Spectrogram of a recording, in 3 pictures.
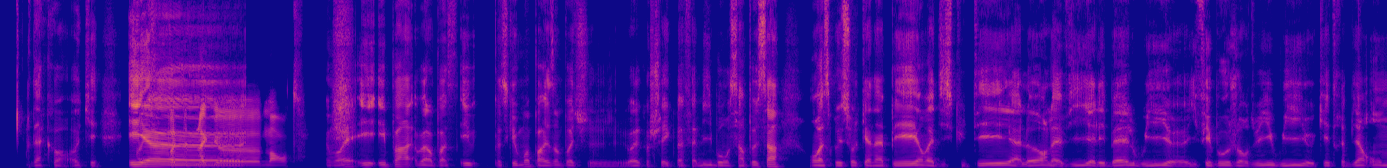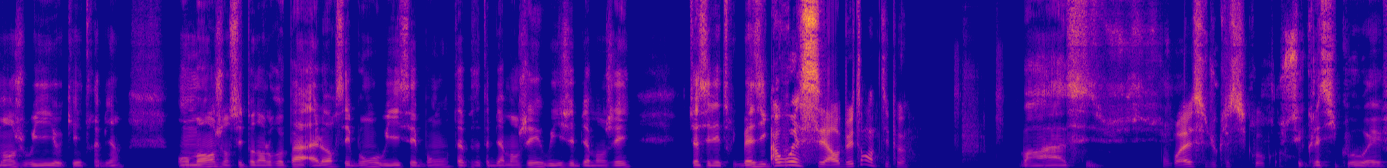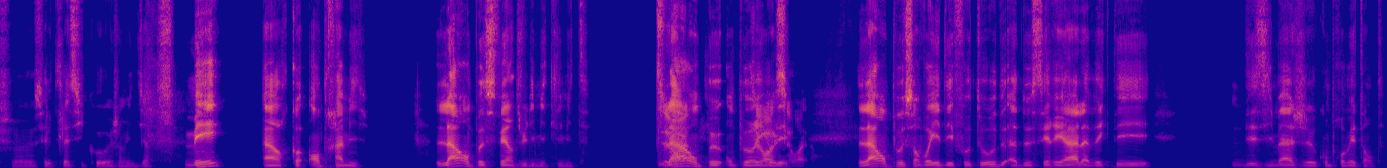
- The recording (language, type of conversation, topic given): French, unstructured, Préférez-vous les soirées entre amis ou les moments en famille ?
- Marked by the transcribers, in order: other background noise; drawn out: "ce"; stressed: "mais"; tapping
